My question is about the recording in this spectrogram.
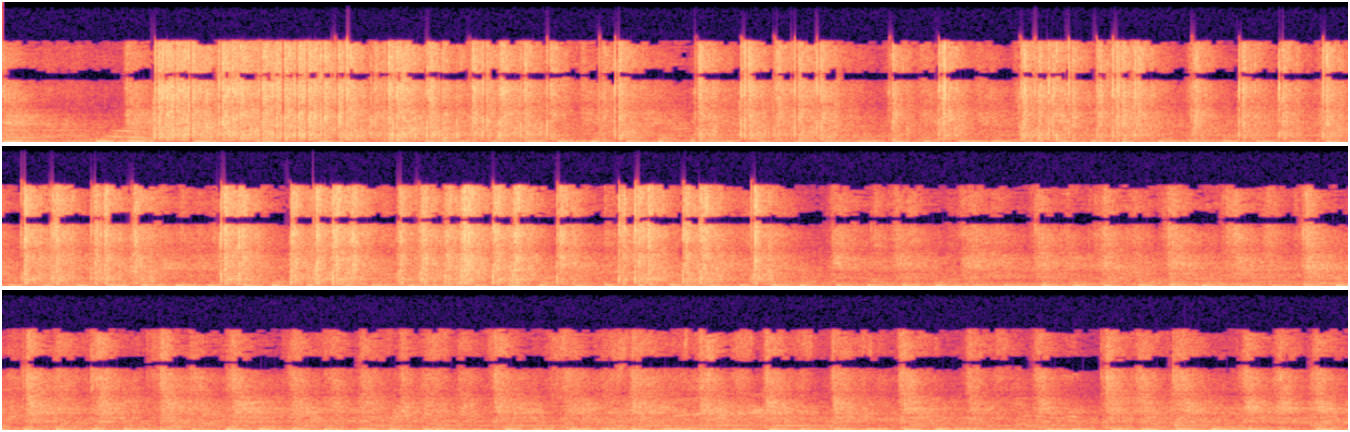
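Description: Lion dance percussion of drum, cymbals and gong beating a steady rhythm. A rapid crackle of firecrackers runs over it for the first ten seconds or so, then stops, leaving the beat alone.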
